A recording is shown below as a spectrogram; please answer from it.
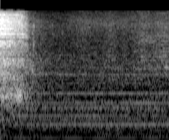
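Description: A short hiss of throttle body cleaner aerosol spray at the start, then near silence, with another brief burst of spray just at the end.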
